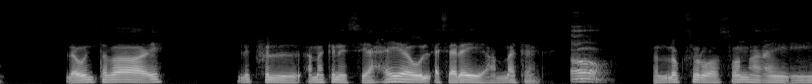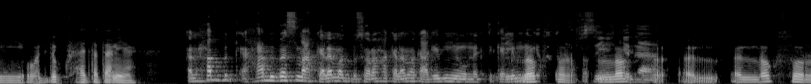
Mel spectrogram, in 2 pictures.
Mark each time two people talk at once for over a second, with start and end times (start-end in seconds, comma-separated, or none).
13.0-14.8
